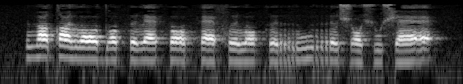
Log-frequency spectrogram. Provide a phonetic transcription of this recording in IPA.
ð ɘ tˤ u l ɔ d ɔ θ ə l æ θ ɔ θ æ f ə l ɔ k ə r u r ə ʃ ɔ ʃ u ʃ æ

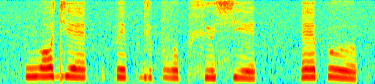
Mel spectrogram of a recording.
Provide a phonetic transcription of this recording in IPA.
w ɔ dʲ ɛ | p e p ɡʲ ɤ p v ɤ p xʲ ʊ sʲ e | ɛ p ʊ

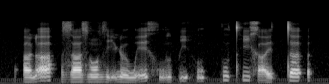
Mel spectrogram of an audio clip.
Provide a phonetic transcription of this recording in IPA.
ʔ a˩ ɳ a̰˥ | z a˩ z ɔ̃˩ z ḭ˩ ɳ ɵ˩ w ḛ˥ x ṵ˩ l p ḭ˥ h ṵ˥ kː u˥ t̪ʰ i˥ x a̰˩ e̯ tː ɜ˥ ʔ

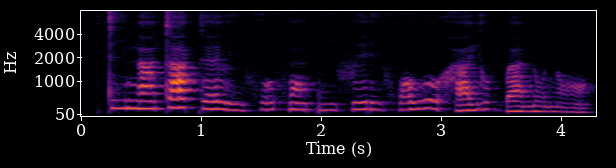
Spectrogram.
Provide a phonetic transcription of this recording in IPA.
t i˧ n ã˧ t a˦ k ɛ˧ l i˨ f o˧ f ɔ̃˧ k͡p i˨ f e˧ ɾ i˨ f ɔ˨˦ w o˦˨ h a˨˦ j o˦˨ ɡ͡b a˨ n o˨ n ɔ̃˨

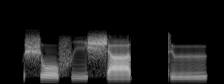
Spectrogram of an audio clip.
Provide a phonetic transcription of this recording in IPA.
ʃ o f i ʃ a tː ʉ

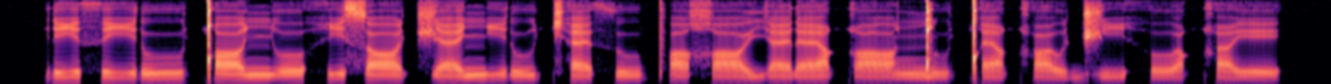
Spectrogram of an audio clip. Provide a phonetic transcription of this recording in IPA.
ɾ i θ iː ɾ uː ǃ ɒː ɲ oː h i s ɒː t͡ʃ æ ɲ i ɾ u cʰ æ θ u pʼ ɒ χ ɒː j æ ɾ æ q ɒː ŋ͡ǃ u ǃ æ qʰ oː d͡ʒ i h oː qʰ e

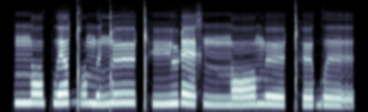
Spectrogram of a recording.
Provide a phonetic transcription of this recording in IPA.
nː ɔː kʷ ɛ ɐ̯ ɡ͡ǃ ɔ m ɘ ŋ͡ǃ øː ǃʰ yː ɽ ɛː x nː ɔː m øː ǃʰ ø ɡʷ ɘː

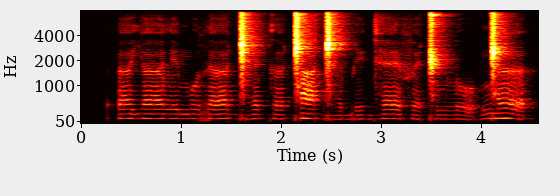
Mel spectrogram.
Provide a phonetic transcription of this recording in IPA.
ʔ ɜ j ɜ l e m o r ɜ ɡ͡ǁ ɛ k ɜ ǁ a ɡ͡ǁ ɛ b e ɡʱ ɛ f ɛ ǁ u l o | ŋ͡ǁ ɜ

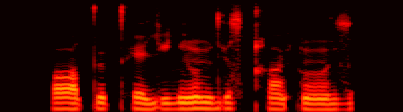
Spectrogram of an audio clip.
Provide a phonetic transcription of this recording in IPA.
ɑ t̪ ɯ t̪ʰ e j i ʎ õ d̪ y z qʰ æ̃ k õ z

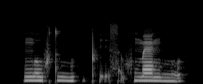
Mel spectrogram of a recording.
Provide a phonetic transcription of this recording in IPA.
ŋ o xʷ t ṳ | pʰ ḛ s ɑ̰ xʷ m æ ŋ o̤

